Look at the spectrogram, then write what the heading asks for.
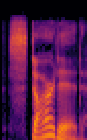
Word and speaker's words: started: Started. Started. The e d sounds like itid here.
